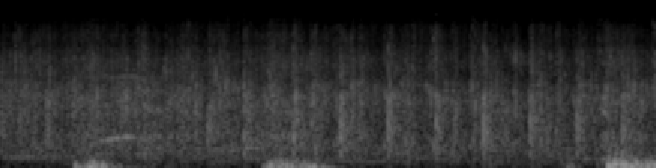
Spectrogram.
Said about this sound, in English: Will somebody give him a hand clap of praise?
